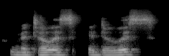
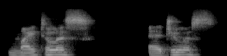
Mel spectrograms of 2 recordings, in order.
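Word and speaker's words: Mytilus edulis: uh the latin name for muscles which i pronounced metallus aedulus but apparently it is pronounced mitilus agilis that's neither here nor there but uh if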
